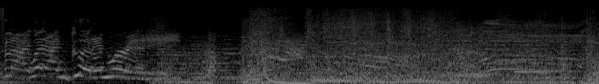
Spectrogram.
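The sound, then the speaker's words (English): A loud crash as an attack misses its target and strikes a railing during an animated superhero fight, bursting in suddenly after a quieter opening and sustaining as a dense, noisy impact to the end. “She missed. She only hit the railing.”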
